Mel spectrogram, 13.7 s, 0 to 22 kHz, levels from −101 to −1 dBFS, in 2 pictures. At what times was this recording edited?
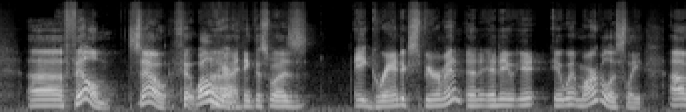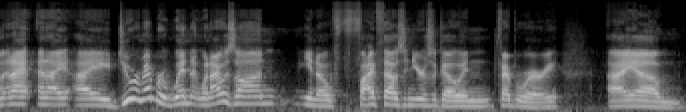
none

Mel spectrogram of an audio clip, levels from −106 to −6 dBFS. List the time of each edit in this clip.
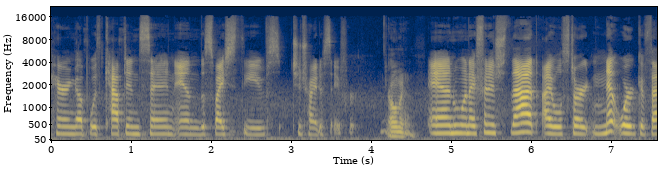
2.9 s

